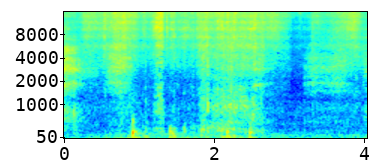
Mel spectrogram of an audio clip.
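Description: Foam packing peanuts rustling in a cardboard box as they are dug through by hand, with a few light knocks of handling.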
